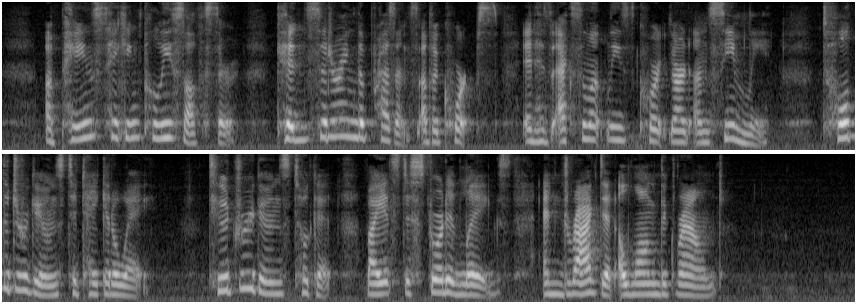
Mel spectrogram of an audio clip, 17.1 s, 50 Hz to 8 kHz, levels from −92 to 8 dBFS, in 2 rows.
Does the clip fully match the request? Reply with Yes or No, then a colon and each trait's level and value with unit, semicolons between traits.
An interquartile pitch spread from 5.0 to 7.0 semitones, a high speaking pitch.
Yes: wide, 5.6 semitones; high, 235 Hz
